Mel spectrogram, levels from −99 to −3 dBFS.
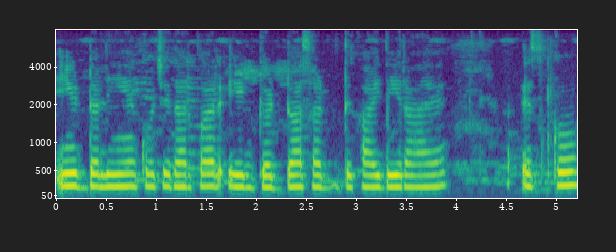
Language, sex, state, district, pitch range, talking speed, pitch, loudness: Hindi, female, Bihar, Kishanganj, 210-225 Hz, 150 wpm, 215 Hz, -16 LUFS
